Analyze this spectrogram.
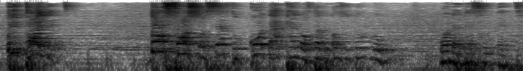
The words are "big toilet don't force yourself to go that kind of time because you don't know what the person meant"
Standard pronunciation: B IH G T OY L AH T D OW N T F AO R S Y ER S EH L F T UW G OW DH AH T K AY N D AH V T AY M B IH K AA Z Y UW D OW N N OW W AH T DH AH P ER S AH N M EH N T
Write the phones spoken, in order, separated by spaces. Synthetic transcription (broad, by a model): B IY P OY N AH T D OW N T F AO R S Y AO S EH L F T UW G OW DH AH T K AY N D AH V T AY B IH K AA S Y UW D OW N N OW W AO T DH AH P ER S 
